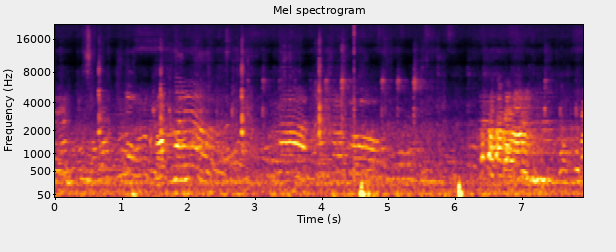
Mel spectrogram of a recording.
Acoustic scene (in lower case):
park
